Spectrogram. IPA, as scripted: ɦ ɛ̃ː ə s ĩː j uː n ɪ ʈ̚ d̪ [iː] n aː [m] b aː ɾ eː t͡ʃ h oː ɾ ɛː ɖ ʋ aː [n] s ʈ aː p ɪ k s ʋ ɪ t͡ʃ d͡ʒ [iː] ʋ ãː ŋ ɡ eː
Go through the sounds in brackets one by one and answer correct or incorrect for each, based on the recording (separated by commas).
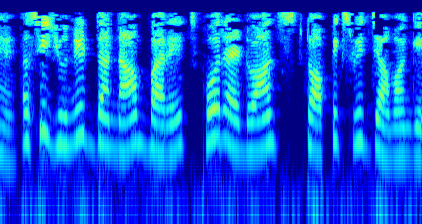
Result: incorrect, correct, correct, incorrect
